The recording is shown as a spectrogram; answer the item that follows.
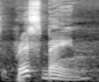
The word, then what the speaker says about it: Brisbane: of the locations all right brisbane no it's brisbane all right so you have to learn how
